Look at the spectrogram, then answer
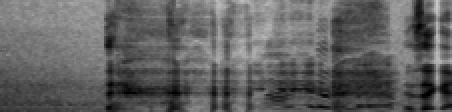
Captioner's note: laughter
